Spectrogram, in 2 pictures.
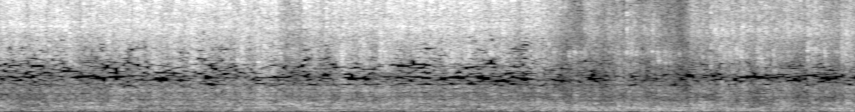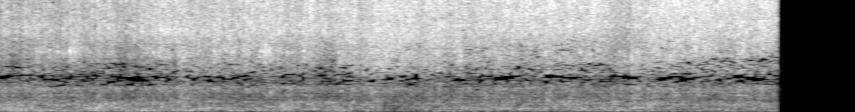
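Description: Paddy and multicrop thresher running under load as paddy straw is hand-fed into it: a loud, steady mechanical din with a strong hiss from the threshing drum and fans. It cuts off abruptly just before the end.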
